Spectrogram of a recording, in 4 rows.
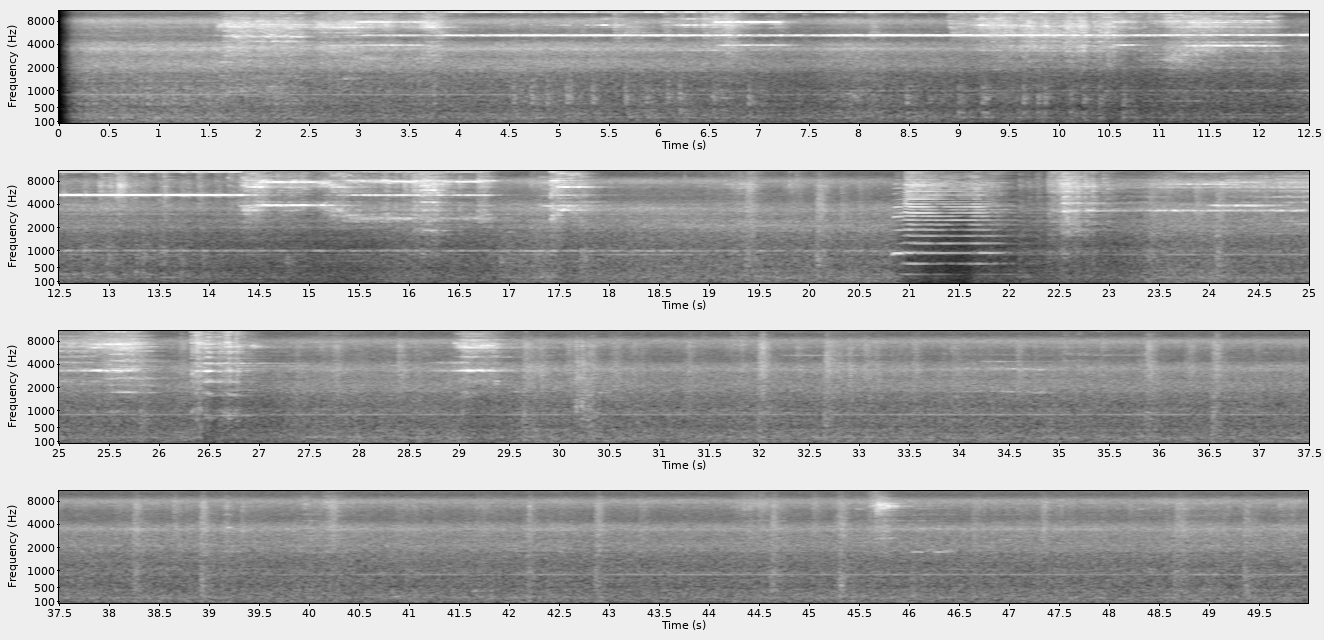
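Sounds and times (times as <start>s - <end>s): train wheels rumbling and clattering: 0.2s - 49.9s
high-pitched wheel squeals: 1.6s - 18.3s, 22.6s - 27.3s, 28.8s - 29.6s
train horn blast: 20.8s - 22.3s.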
